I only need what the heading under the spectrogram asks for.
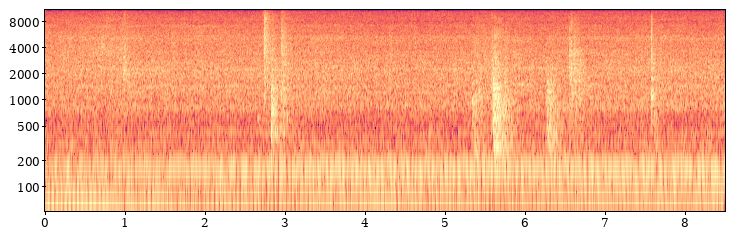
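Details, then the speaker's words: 2011 GMC Sierra 1500 V8 idling after battery hookup; even, low idle under door and handling clunks, steady rhythm, no tapping or misfire; squeaky belt noted earlier; sounds nice and quiet, normal idle. "what do you think looks nice sounds all right huh nice and quiet let this thing run for a minute"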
